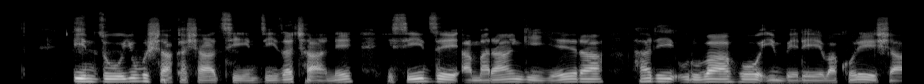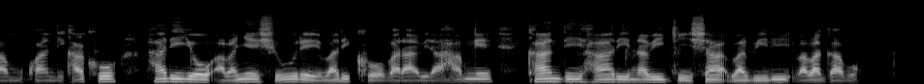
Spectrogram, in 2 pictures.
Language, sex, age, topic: Rundi, male, 18-24, education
